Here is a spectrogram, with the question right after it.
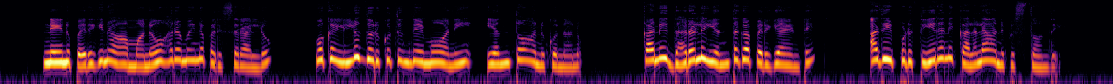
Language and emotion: Telugu, sad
